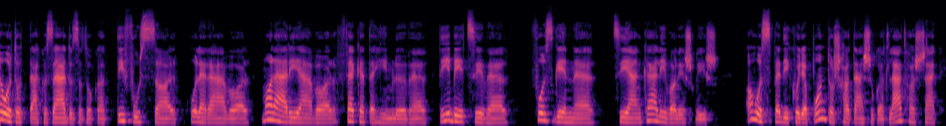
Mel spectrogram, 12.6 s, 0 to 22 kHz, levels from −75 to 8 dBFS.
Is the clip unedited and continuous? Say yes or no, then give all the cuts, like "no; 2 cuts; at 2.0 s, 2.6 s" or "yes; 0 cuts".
no; 4 cuts; at 2.5 s, 3.4 s, 5.8 s, 9.3 s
